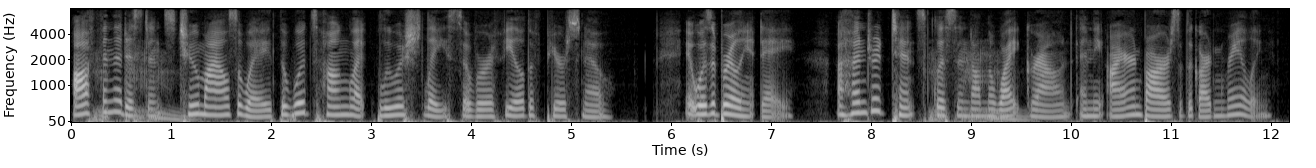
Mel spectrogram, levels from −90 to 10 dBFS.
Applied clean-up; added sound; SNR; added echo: none; Cough; 12 dB; none.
